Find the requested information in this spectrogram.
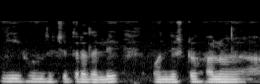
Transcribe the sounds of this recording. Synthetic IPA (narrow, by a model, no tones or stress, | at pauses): iːond̪ut͡ʃit̪ɾɐd̪ɐlːiond̪iʂʈuɦɐlu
